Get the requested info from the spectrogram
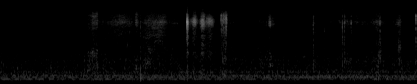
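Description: Light handling noise: faint rustling and a few sharp little clicks of wires and plastic connectors being moved about, the clicks bunched about two seconds in, over a low steady hum.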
